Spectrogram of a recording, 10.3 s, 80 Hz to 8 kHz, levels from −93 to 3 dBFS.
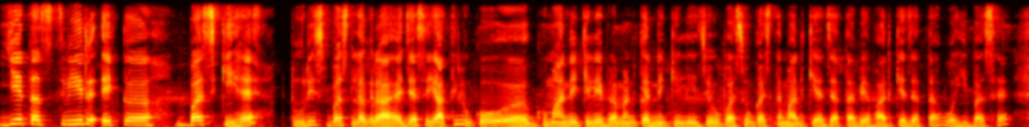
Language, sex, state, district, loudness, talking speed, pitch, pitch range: Hindi, female, Uttar Pradesh, Jalaun, -19 LUFS, 190 wpm, 185 Hz, 180-225 Hz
